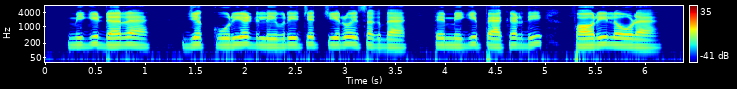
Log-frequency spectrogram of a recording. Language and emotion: Dogri, fearful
